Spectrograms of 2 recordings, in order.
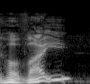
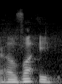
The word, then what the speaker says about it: Hawaii: So is it Hawaii? – Like, yeah, that's what they say out there. Hawaii with a V. – Yeah, that's how they pronounce it.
